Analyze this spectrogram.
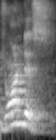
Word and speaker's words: jaundice: मैंने बहुत से लोगों को बोलते सुना है, पढ़ते सुना, उसको बोलते हैं जॉन्डिस। क्या पढ़ते हैं? जॉन्डिस। जॉन्डिस नहीं बोलना है इसका सही प्रोनाउंसिएशन जॉन्डिस। जॉन्डिस बोलने सुनने में बड़ा थोड़ा सा अजीब सा लगेगा, लेकिन इसका सही प्रोनाउंसिएशन जॉन्डिस है।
